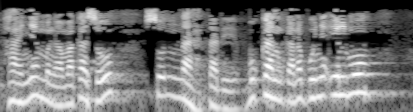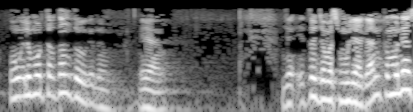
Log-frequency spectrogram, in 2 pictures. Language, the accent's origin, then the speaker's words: Indonesian; Bima, West Nusa Tenggara, Indonesia; Kalau di daerah saya aslinya Nusa Tenggara Barat dari Bima gitu.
